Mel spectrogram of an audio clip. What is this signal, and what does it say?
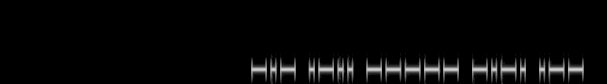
Morse code, heard as a keyed tone, about 25 wpm, 700 Hz. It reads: KL0CW
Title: USA Call Signs - 5 Characters - Repeated 3x - 25wpm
